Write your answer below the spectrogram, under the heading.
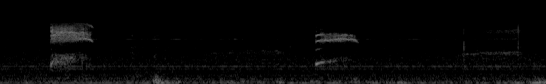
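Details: Tropical screech owl chicks, hatched on 14 and 16 June 2017, giving two harsh, hissing screeches about two and a half seconds apart, each roughly half a second long, over a faint steady hum.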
